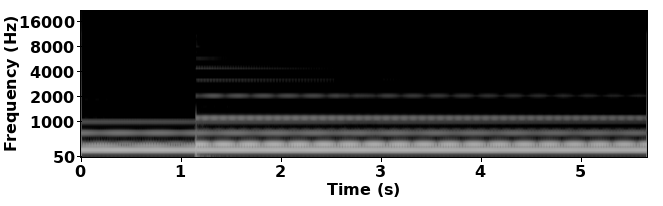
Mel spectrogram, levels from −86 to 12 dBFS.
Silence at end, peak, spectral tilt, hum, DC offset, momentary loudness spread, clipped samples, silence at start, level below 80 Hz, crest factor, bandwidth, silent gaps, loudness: 0 s; -10 dBFS; -12 dB/octave; none; under 0.1%; 3 LU; under 0.1%; 0 s; -64 dBFS; 10 dB; 2.2 kHz; none; -21 LUFS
